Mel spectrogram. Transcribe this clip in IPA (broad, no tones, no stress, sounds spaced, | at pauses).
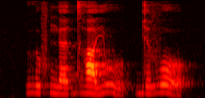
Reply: ɦ ɯ f ŋ ɛ dʱ a j u | ɡ e v o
